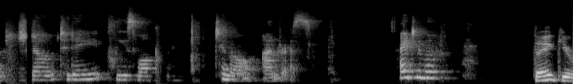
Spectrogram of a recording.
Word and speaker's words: Timo: thrilled to be joined by pianist and composer teemo timo andres sorry um is uh i'm a really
